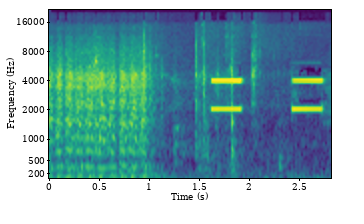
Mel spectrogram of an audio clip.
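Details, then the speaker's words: Engine that won't start after its wet spark plugs were cleaned and dried, with fuel pressure at the rail shooting out well and the relay checked fine: about a second of uneven cranking that never fires, then two beeps. Owner wonders about the crankshaft position sensor. Crank, no start. "I don't know now it I mean and it still sounds like it wants to crank every now and then give example"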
